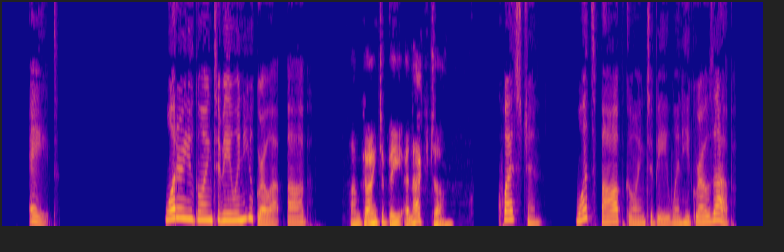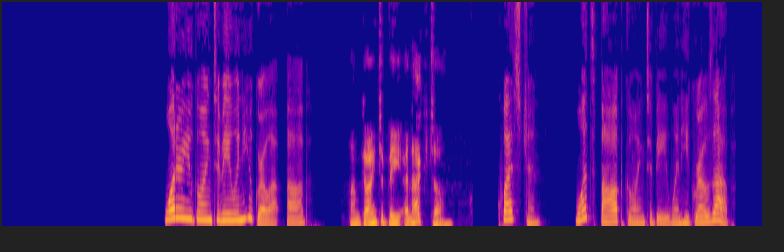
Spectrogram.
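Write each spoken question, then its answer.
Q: Question. What's Bob going to be when he grows up?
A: An actor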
